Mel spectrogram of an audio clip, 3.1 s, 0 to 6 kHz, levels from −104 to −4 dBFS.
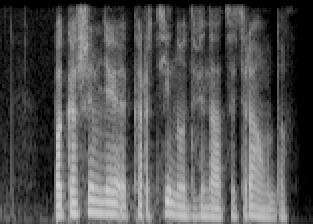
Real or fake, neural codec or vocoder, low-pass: real; none; 5.4 kHz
